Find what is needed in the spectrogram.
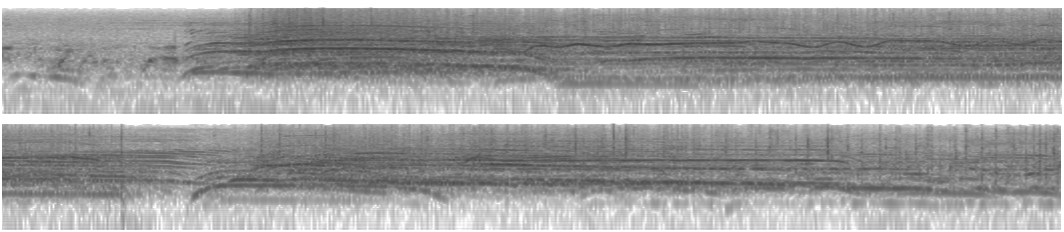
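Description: A crowd of spectators, adults and children, cheering and yelling in long held shouts to cheer on the axe throwers. The cheering starts about a second in, breaks off briefly around six seconds, then swells again.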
